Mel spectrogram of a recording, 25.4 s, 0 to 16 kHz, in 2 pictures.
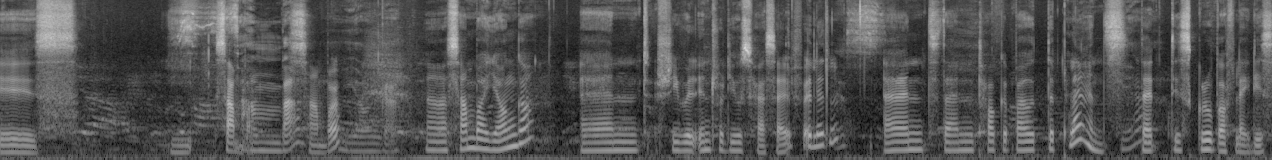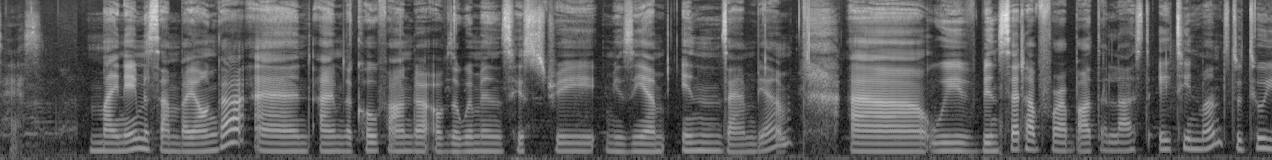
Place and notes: Lusaka National Museum, Lusaka, Zambia - Womens contribution to Zambian history and culture...
we are in the Lusaka National Museum... on invitation of Mulenga Kapwepwe, i had just been able to join a discussion of a resourceful group of women, among them artists, bloggers, writers, an architect, a lawyer…; they belong to a Cooperative of ten women who are the makers and movers of what is and will be the Museum of Women’s History in Zambia. After the meeting, I managed to keep Mulenga and Samba Yonga, the co-founders of the Women’s History Museum for just about long enough to tell us how this idea and organisation was born, what’s their mission and plans and how they will go about realizing their ambitious plans of inserting women’s achievements into to the gaping mainstream of history… (amazing work has been done since; please see their website for more)
Lusaka Province, Zambia, 18 June 2018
